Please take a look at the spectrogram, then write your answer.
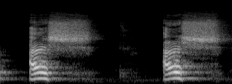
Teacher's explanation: হামজা শিন জবর আশ আশ, বাতাসটা ছড়িয়ে দেব জিহ্বার মাঝখানে এবং তালুর মাঝখানে আমরা কী করব, বাতাসটা ছড়িয়ে দেব।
